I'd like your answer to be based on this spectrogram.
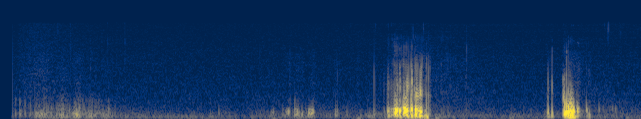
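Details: Extremely loud morning stomach growls: low gurgling rumbles spread over a few seconds in a quiet room; ordinary borborygmi.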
